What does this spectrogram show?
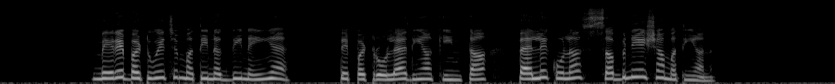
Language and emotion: Dogri, sad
